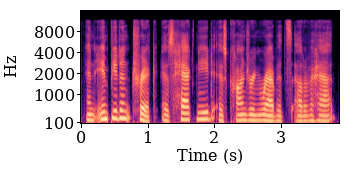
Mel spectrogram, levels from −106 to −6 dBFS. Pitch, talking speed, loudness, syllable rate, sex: 185 Hz, 185 wpm, -18 LUFS, 5.0 syllables/s, female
